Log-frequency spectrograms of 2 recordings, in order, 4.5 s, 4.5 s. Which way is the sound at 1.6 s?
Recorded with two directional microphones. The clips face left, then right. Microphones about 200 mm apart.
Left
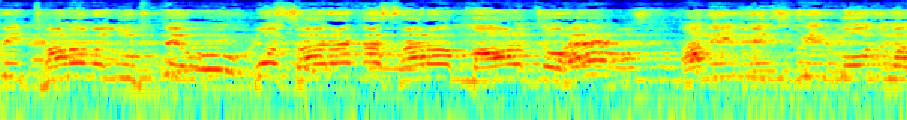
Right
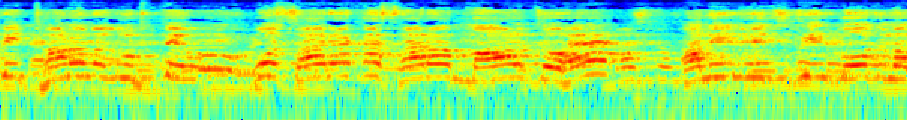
15° right (ahead or behind).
